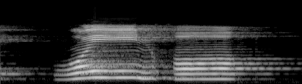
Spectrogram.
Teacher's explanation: হলকের শেষ হইতে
